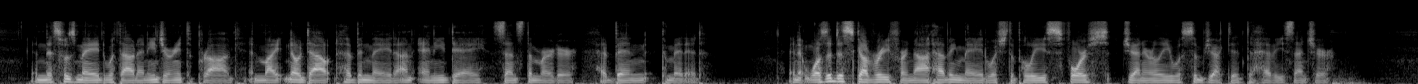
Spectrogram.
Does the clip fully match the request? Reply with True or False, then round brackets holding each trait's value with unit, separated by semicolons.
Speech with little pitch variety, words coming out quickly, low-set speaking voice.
False (2.0 semitones; 185 wpm; 95 Hz)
